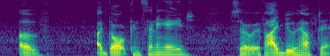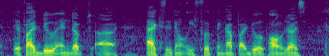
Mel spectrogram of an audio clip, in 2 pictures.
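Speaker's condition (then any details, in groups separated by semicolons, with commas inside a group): Cerebral palsy; spastic quadriplegic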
